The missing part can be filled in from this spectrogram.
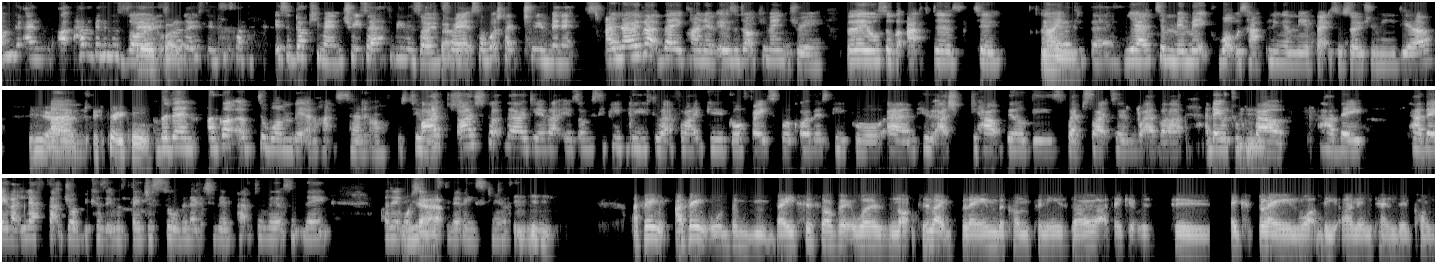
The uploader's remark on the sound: We’re back to the zoom calls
